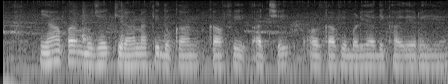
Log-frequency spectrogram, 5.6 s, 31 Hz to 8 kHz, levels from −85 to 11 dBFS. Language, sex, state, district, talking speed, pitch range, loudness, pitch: Hindi, male, Madhya Pradesh, Dhar, 160 wpm, 100-115 Hz, -18 LUFS, 105 Hz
